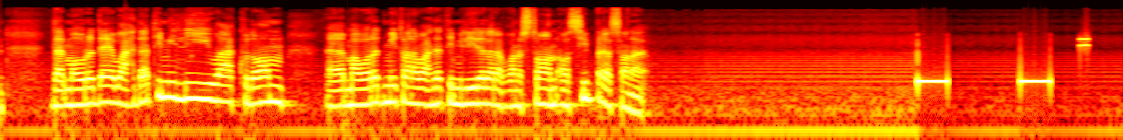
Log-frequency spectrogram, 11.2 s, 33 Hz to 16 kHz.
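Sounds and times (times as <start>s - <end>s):
speech: 0.0s - 6.6s
telephone tones after a dropped call: 9.2s - 9.5s, 10.2s - 10.9s.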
